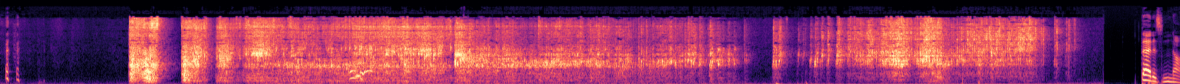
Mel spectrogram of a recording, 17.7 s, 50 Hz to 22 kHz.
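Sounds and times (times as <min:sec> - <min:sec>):
loud drawn-out fart: 0:01.9 - 0:15.8
speech: 0:17.2 - 0:17.7.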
